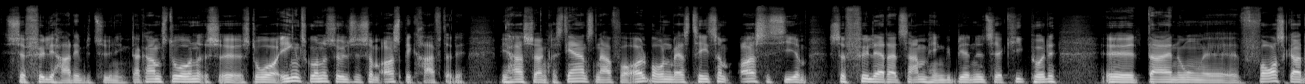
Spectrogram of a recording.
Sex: male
